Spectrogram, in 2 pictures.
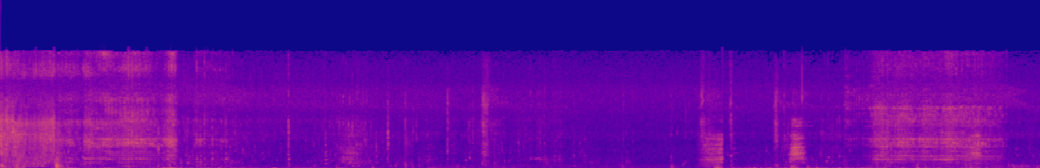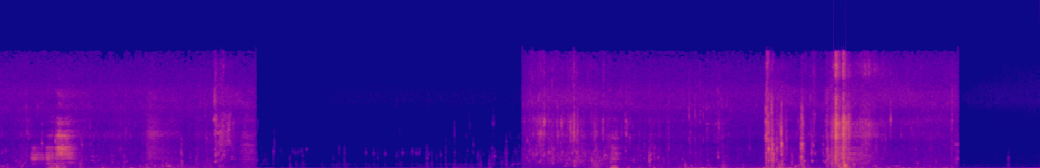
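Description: Water splashing around a kayak as a hooked shark thrashes at the surface, with wind on the microphone and sharp knocks now and then. It goes quiet for a few seconds past the middle.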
